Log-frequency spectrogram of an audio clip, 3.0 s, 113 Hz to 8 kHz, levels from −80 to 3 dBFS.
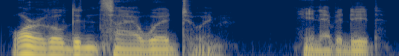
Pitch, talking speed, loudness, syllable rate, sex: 95 Hz, 200 wpm, -19 LUFS, 5.8 syllables/s, male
